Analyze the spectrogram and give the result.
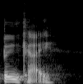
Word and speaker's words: Bucket: Is that Hyacinth Bouquet? Yeah, but it's spelled bucket, you see.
